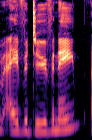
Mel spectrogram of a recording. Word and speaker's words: Ava DuVernay: Yeah, Ava DuVernay, who did, or yeah, how we pronounce her name, Ava DuVernay. I'm going to go with that. – I think so. I think you got it right.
